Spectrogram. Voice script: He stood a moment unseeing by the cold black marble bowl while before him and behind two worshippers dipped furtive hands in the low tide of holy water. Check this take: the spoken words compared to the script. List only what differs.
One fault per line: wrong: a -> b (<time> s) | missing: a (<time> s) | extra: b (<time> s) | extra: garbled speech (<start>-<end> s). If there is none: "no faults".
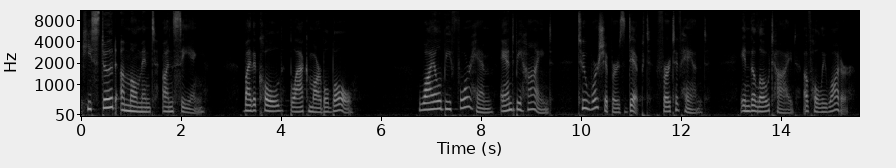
wrong: hands -> hand (12.0 s)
